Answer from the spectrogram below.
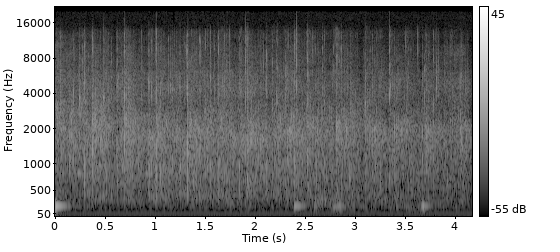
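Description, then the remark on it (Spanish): An audience claps for the Lord, steadily, a dense continuous patter of many hands with no clear rhythm, holding at an even loudness throughout without noticeable voices. “Si lo cree, dele un aplauso al Señor, hermano.”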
